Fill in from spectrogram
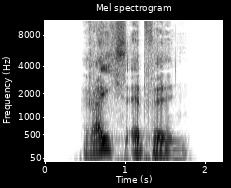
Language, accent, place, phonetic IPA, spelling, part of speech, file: German, Germany, Berlin, [ˈʁaɪ̯çsˌʔɛp͡fl̩n], Reichsäpfeln, noun, De-Reichsäpfeln.ogg
- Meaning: dative plural of Reichsapfel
